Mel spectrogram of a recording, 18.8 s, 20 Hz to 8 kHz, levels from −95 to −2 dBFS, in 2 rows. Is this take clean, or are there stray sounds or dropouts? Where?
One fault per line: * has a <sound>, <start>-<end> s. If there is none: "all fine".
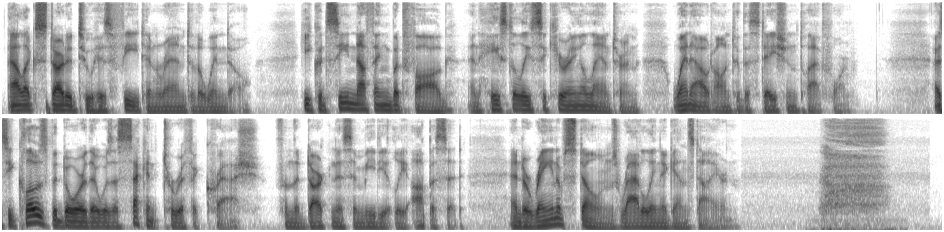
* has a breath, 17.4-18.5 s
